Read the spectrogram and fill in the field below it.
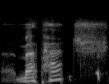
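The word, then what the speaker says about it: Mapach: So he's a map hatch.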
